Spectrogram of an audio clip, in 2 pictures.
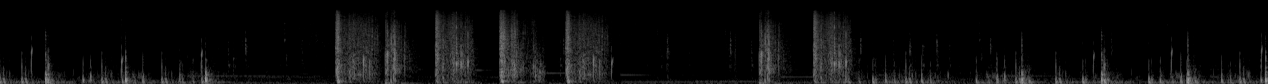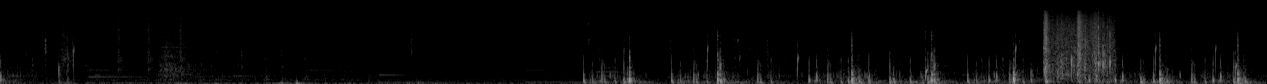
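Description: Leaves rustle and crunch as they break.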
